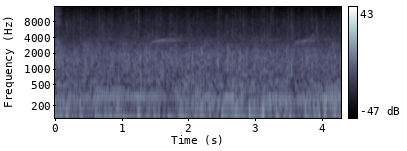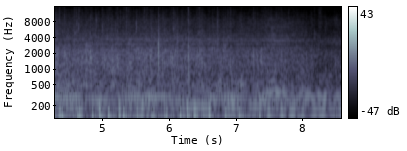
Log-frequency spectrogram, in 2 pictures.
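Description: An audience applauds steadily, a dense wash of clapping that holds at full strength for several seconds before beginning to thin out toward the end.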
